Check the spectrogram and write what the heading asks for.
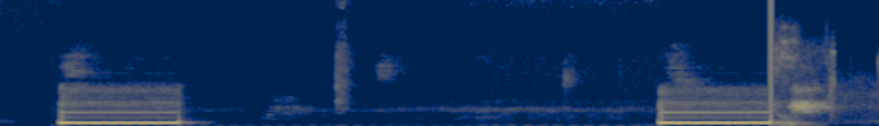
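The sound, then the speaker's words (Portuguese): A phone line's ringback tone sounds twice as a call is placed to the mayor, each steady one-second beep followed by a long pause over a faint low hum, then a click and rustle as the call is picked up. “Vou ligar pro homem, né?”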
